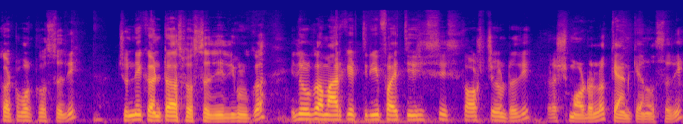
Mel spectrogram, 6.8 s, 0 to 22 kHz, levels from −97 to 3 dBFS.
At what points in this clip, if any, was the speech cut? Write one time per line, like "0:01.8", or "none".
0:05.6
